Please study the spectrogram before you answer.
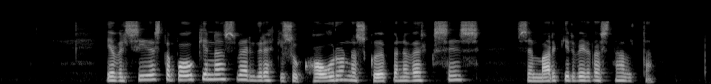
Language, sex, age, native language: Icelandic, female, 60-69, Icelandic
